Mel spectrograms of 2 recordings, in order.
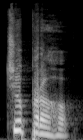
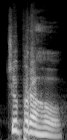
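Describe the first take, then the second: Both takes have the same delivery.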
